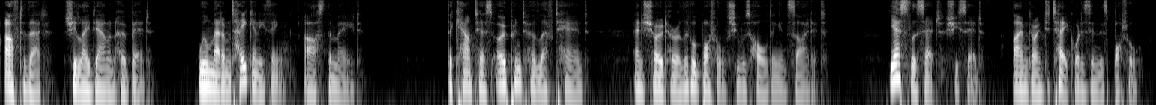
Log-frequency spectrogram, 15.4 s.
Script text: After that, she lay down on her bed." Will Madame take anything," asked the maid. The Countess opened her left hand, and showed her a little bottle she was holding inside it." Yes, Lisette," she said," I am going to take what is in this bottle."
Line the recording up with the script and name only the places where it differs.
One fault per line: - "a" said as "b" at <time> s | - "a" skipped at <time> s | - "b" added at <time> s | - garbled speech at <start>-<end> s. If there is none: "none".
none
